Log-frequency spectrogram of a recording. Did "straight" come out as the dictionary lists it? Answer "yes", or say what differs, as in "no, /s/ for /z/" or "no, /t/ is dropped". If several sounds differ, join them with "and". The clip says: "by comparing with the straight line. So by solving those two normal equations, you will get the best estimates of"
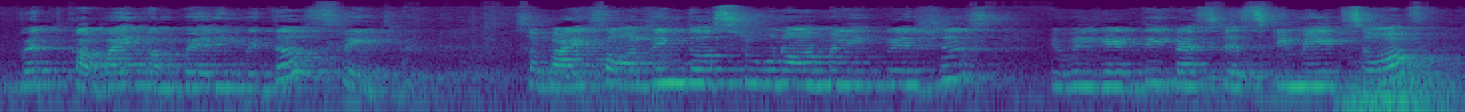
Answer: no, /ɹ/ is dropped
